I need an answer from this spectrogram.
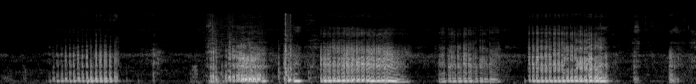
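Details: A Chihuahua growls in rough, rumbling bursts of about a second each during a tug-of-war game with a string from its favourite toy, growling while asking to play.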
